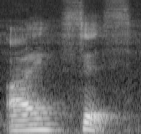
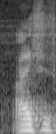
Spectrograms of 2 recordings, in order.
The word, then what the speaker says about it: Isis: name for this deity Isis is a Greek Corruption of the Egyptian name and its pronunciation is I sits and it's further corruption by English speakers the true Egyptian pronunciation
